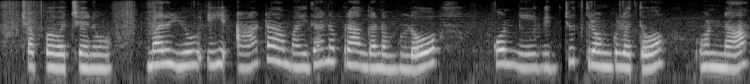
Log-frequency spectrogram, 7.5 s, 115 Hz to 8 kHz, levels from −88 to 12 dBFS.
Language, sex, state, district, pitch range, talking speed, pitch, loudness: Telugu, female, Andhra Pradesh, Guntur, 260-315 Hz, 95 wpm, 285 Hz, -15 LUFS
